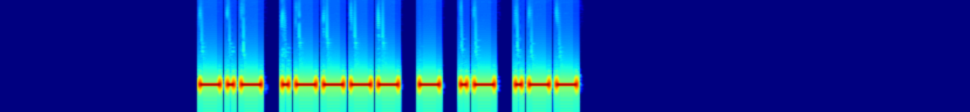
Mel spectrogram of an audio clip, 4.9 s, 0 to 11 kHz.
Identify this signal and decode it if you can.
Morse code, heard as a keyed tone, about 36 wpm, 700 Hz. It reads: K1TAW
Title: USA Call Signs - 5 Characters - 35wpm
